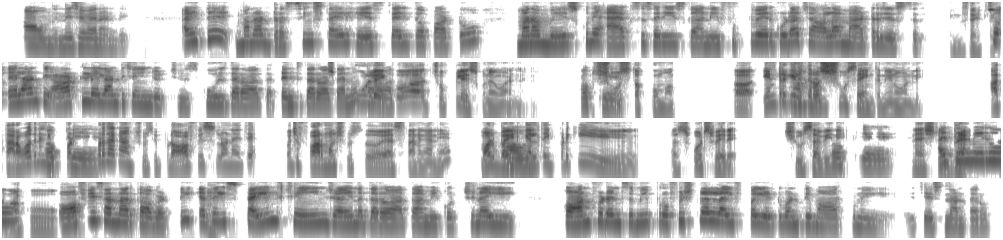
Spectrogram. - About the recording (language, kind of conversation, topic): Telugu, podcast, స్టైల్‌లో మార్పు చేసుకున్న తర్వాత మీ ఆత్మవిశ్వాసం పెరిగిన అనుభవాన్ని మీరు చెప్పగలరా?
- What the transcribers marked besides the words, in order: in English: "డ్రెసింగ్ స్టైల్, హెయిర్ స్టైల్‌తో"; in English: "యాక్సెసరీస్"; in English: "పుట్ వేర్"; in English: "మ్యాటర్"; in English: "సో"; in English: "ఇన్‌సైట్‌లి"; in English: "చేంజ్"; in English: "టెంత్"; in English: "షూస్"; in English: "ఓన్లీ"; in English: "షూస్"; in English: "ఫార్మల్ షూస్"; in English: "స్పోర్ట్స్ వేర్‌ఎ షూస్"; in English: "నెక్స్ట్"; in English: "ఆఫీస్"; in English: "స్టైల్"; in English: "కాన్ఫిడెన్స్"; in English: "ప్రొఫెషనల్ లైఫ్"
